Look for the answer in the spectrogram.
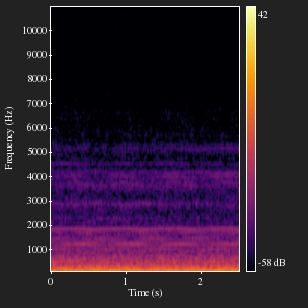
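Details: Range Rover L322 3.6 TDV8 Hitachi air suspension compressor lifting the car off its bump stops after overnight sag (codes CA120-64, C1130-7A); deep even thrum with steady pulse under engine idle, compressor running and raising.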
